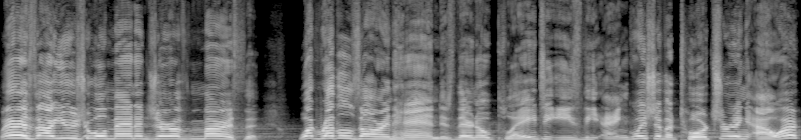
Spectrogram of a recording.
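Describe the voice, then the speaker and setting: A man playing a grand, genial yet skeptical duke of Athens, declaiming in a measured, theatrical Shakespearean style. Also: extremely high pitch, animated, bright, forceful tone, smooth, heavily acted. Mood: jovial, eager. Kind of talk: theatrical Shakespearean audio drama acting. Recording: long reverberant hall echo.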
